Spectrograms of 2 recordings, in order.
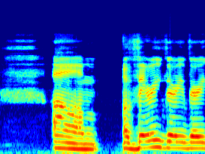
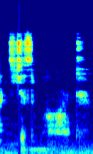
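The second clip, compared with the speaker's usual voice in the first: whispered aside; 8 dB quieter than usual. Real, not acted. Vlogger whispering a confession about Walmart. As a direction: breathe it out under the breath.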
